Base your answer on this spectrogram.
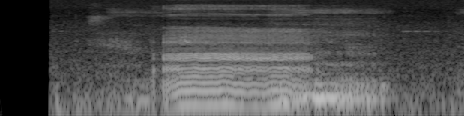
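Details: snoring: one long, low, buzzing snore on a breath in, then quieter breathing.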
